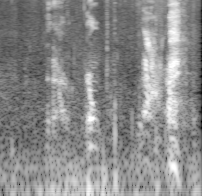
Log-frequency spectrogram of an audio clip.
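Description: A dog at a dog park lets out a few short, sharp barks and yips in quick succession, with a faint background murmur in between.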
